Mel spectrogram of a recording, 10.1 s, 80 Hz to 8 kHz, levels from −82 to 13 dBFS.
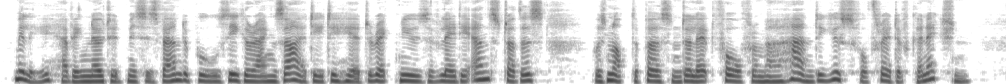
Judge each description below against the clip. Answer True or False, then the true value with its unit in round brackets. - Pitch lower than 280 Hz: True (190 Hz)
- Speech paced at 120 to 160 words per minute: False (175 wpm)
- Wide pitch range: False (2.5 semitones)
